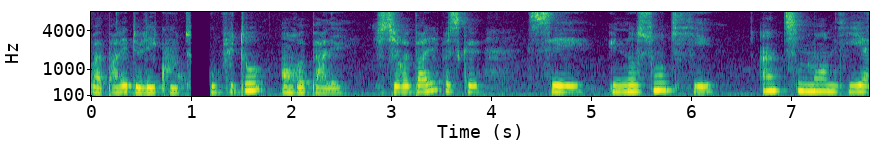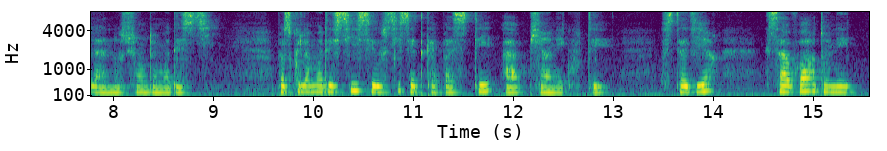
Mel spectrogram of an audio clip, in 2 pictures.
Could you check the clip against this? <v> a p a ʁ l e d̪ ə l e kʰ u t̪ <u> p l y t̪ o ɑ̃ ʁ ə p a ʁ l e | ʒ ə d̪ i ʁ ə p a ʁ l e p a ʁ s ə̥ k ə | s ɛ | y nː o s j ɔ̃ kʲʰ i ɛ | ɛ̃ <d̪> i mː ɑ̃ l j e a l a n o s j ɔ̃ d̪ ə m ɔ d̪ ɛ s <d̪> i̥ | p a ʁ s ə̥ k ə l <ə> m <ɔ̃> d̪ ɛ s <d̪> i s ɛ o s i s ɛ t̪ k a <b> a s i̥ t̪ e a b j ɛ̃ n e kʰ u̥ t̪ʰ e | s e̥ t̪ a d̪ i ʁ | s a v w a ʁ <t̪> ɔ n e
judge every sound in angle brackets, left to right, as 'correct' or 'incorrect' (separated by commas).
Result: correct, correct, incorrect, incorrect, incorrect, incorrect, incorrect, incorrect, incorrect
